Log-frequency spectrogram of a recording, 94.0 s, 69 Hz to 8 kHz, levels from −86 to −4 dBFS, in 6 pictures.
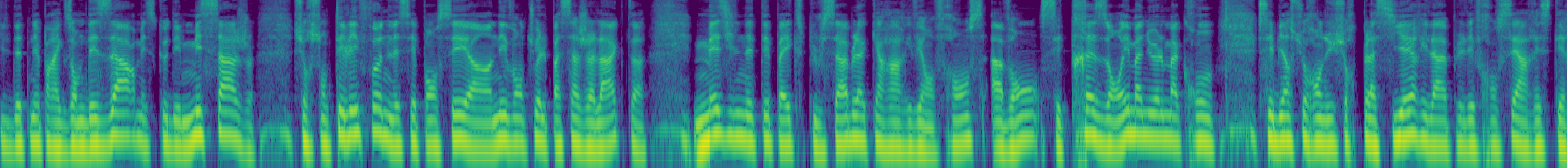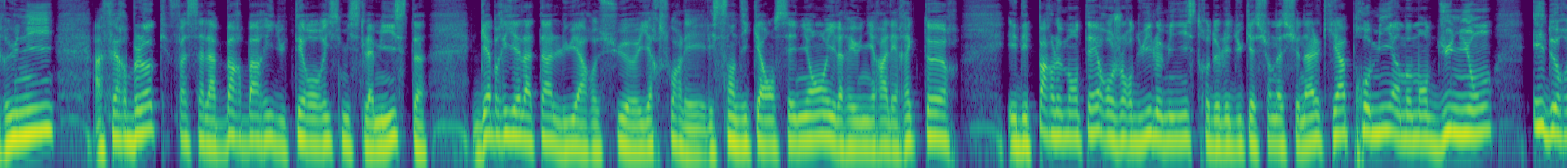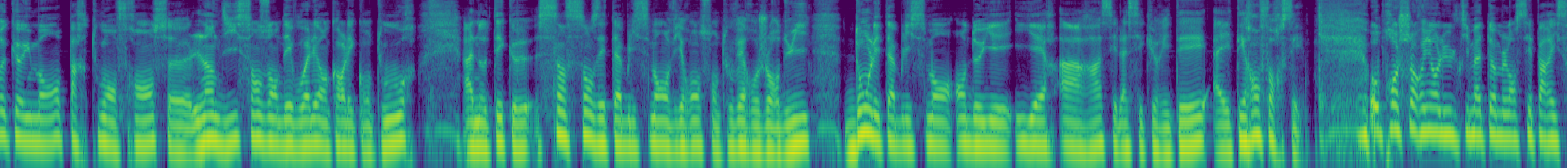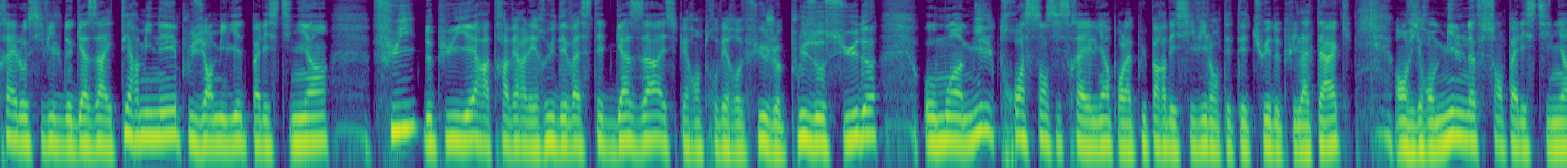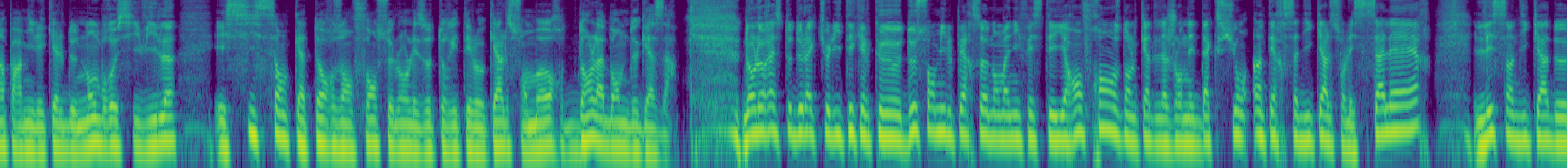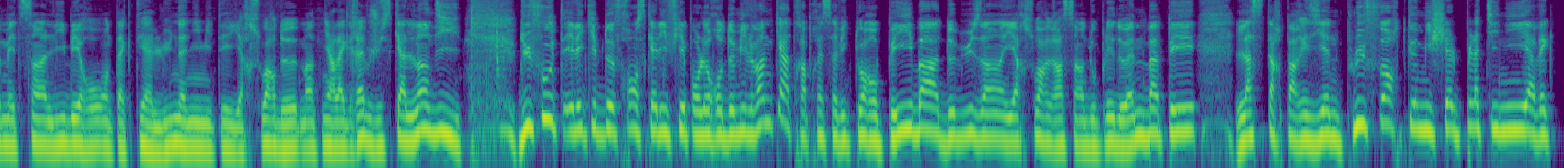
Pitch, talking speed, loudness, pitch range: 140 Hz, 170 wpm, -22 LUFS, 130-165 Hz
